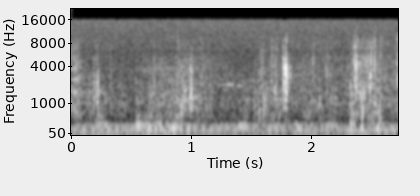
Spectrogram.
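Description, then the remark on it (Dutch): Several uneven footsteps scuffing and thudding as someone steps up and over a stile, with a steady low rumble in the background and no talking. “Eh, we stappen over een soort eh, het is wel stijl inderdaad.”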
